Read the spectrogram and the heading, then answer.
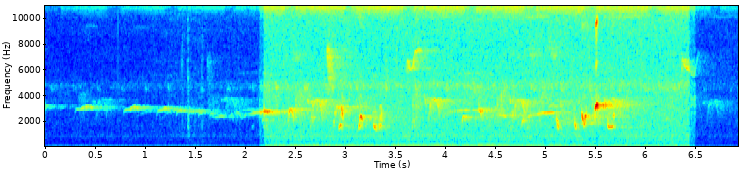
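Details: Red-eyed bulbul, a territory-holding bird used as a lure song: a loud burst of bubbly, chattering notes around two to four kilohertz lasting about four seconds, with thin drawn-out whistles of other birds and steady insect hum behind.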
